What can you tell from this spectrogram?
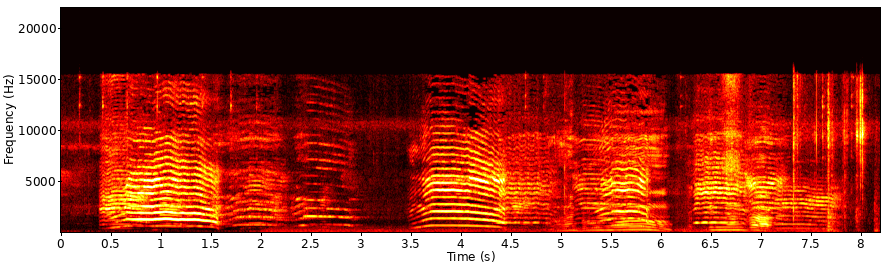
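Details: Goat kids being injected with 1 ml of B-complex cry out in long quavering bleats, one rising and falling sharply, while people talk and a low hum continues underneath.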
